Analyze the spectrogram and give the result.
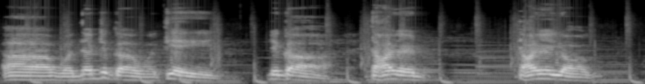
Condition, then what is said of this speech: Down syndrome. 所以唐氏症的小孩子基本来讲，他们的动作会缓慢啊，然后他的语言方面的这个口齿来讲，会比较会啊，比较不太清楚，啊，就会比较会那个。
